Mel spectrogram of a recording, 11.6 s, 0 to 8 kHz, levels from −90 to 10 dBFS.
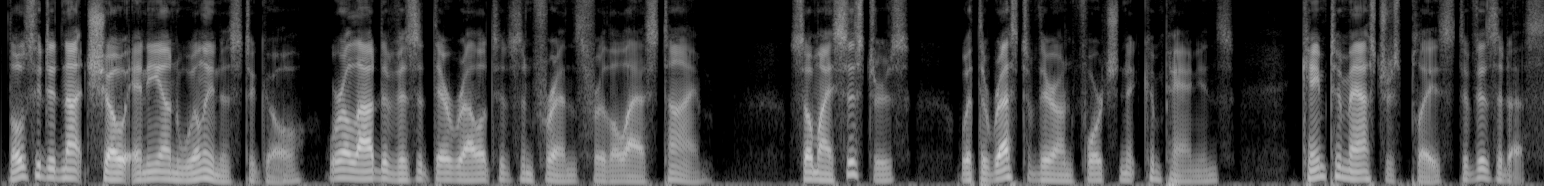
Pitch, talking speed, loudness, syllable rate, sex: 105 Hz, 195 wpm, -21 LUFS, 6.0 syllables/s, male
